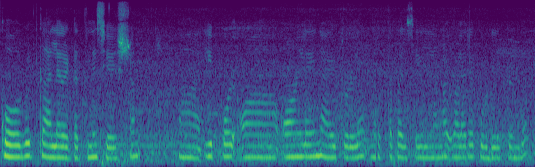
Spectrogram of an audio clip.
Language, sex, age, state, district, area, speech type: Malayalam, female, 30-45, Kerala, Idukki, rural, spontaneous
